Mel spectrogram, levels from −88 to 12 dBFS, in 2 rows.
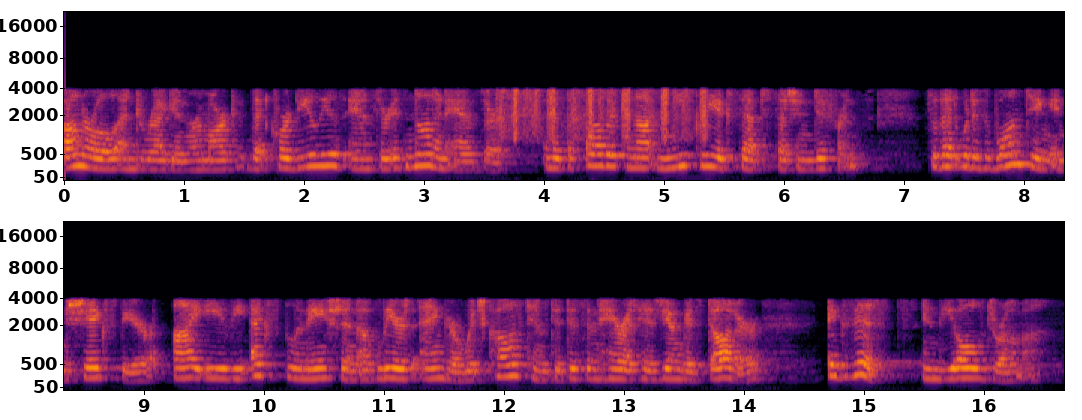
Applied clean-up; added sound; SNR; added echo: none; Rattle; 4 dB; reverberation time 0.3 s.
